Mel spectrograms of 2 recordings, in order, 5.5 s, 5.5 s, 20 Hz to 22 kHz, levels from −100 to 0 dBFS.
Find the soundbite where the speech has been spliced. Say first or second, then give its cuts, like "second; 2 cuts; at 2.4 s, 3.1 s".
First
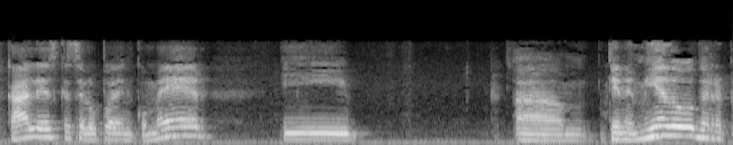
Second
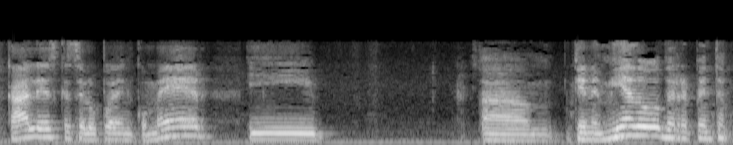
second; 1 cut; at 1.8 s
